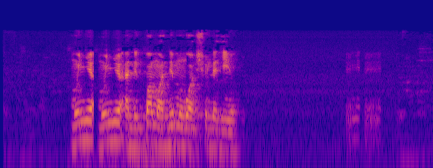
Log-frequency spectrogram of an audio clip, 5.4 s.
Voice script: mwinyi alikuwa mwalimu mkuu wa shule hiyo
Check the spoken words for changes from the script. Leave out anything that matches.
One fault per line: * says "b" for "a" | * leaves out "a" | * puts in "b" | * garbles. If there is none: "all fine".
* puts in "mwinyi"
* leaves out "mkuu"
